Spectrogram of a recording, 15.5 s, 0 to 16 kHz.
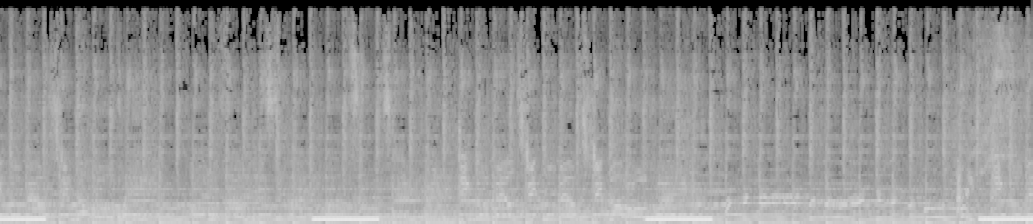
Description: Ringback tone (Europe, 425 Hz), with noise.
